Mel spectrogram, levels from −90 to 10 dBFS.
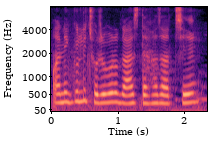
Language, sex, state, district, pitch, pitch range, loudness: Bengali, female, West Bengal, Alipurduar, 250 Hz, 240-265 Hz, -13 LUFS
